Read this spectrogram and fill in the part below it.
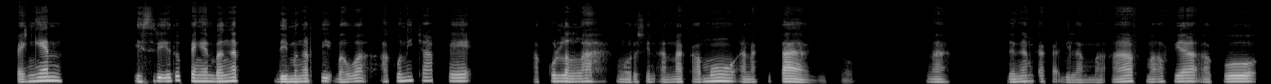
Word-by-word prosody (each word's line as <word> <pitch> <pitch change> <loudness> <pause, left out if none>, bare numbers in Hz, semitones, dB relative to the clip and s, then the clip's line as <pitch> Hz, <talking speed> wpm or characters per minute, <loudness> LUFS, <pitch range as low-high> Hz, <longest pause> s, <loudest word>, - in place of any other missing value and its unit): pengen 165 +7 +5 0.7
istri 150 +4 +1
itu 185 +5 +2
pengen 145 -2 +4
banget 145 +5 +5 0.3
dimengerti 130 +3 +1
bahwa, 130 +6 -1 0.2
"Aku 135 +3 -6
ini 180 +1 +1
capek, 160 -3 -1 0.6
aku - - -8
lelah 140 0 0
ngurusin 120 +1 -7
anak 120 +2 -4
kamu, 150 +5 +2
anak 120 -1 -5
kita," 125 -5 +3
gitu. 95 +2 -25 0.8
Nah, 115 -1 -3 0.6
dengan 130 +4 -1
Kakak 130 -5 -11
bilang 105 -2 -7
maaf, 125 +7 -1
"Maaf 120 +3 -7
ya, 140 +1 +2
aku, 135 +5 +3
135 Hz, 125 wpm, -26 LUFS, 120-145 Hz, 0.8 s, pengen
